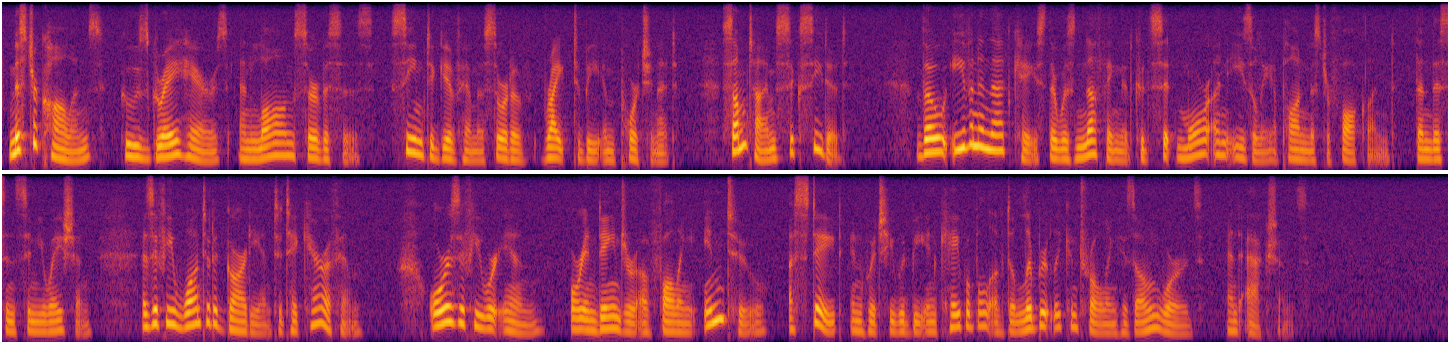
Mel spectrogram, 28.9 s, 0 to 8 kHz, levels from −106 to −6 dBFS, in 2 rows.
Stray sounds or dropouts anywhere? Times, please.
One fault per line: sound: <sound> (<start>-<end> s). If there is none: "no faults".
no faults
